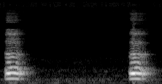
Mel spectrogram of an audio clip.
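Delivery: 으 twice with lips in an o shape; rounded "eu" repeated; French eu vowel. Shown as a demonstration. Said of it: "이랬죠".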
